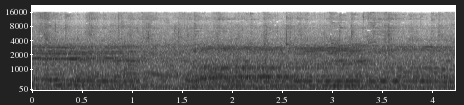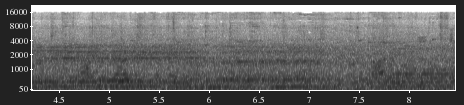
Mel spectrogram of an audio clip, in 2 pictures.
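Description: Orthodox hymn singing, with long held notes, mixed with the voices of a crowd and the tapping of marching footsteps on the pavement.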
